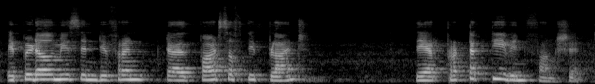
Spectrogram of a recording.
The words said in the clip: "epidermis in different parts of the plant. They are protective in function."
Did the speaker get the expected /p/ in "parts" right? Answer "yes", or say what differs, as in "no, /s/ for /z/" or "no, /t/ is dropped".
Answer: yes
